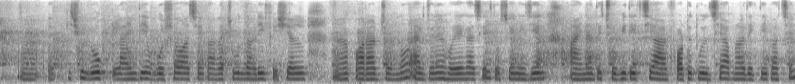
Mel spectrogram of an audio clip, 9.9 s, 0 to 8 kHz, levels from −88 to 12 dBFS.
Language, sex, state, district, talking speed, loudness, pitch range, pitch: Bengali, female, West Bengal, North 24 Parganas, 175 wpm, -19 LUFS, 190-205 Hz, 195 Hz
